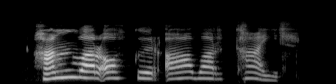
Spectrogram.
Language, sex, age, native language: Icelandic, male, 8, Icelandic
